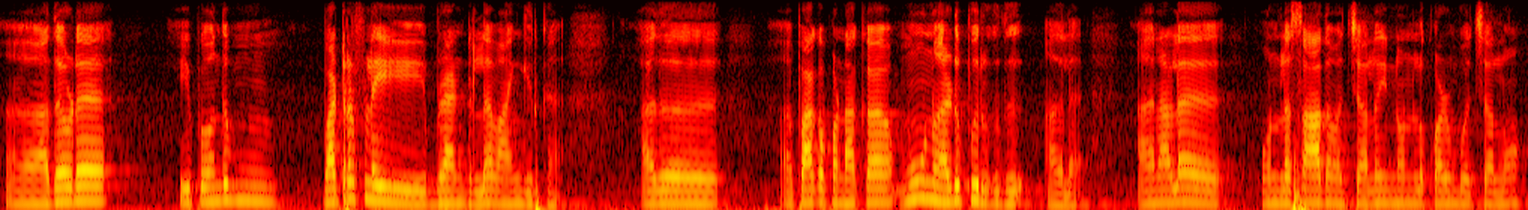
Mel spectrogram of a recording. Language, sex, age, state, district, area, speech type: Tamil, female, 45-60, Tamil Nadu, Viluppuram, rural, spontaneous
